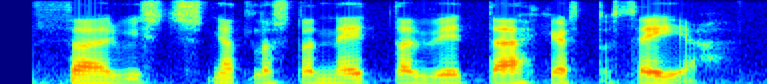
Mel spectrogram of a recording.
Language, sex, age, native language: Icelandic, male, 13, Icelandic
